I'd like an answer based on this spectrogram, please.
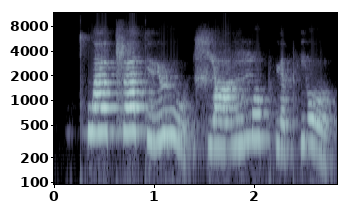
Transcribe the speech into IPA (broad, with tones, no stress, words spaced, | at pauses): t̪ʰwä˥ʈ͡ʂä˥t̪y˧˥ɻu˥˩ | ɕjɑ˧˥ŋ mɤ˥pʰɥɛ˨pʰjo˥˩ʊ̯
